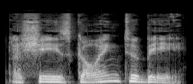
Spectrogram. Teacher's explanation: Notice how this is pronounced like gonna be. Instead of 4 syllables, go slash ing slash to slash be there.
